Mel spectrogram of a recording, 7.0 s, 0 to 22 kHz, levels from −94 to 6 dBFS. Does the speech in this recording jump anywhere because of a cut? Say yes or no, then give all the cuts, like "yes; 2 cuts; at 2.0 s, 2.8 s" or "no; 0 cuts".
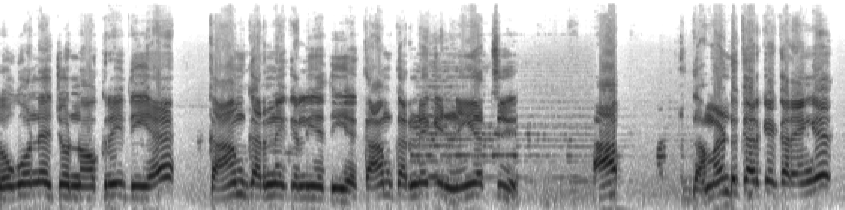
no; 0 cuts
